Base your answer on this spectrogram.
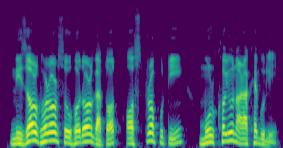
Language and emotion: Assamese, neutral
